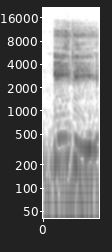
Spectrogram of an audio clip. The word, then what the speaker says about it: EDI: it out there why are you named edie edie is the phonetic pronunciation of edi that is an acronym for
